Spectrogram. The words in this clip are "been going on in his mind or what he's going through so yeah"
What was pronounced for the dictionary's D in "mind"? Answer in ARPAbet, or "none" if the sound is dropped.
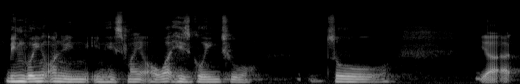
none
